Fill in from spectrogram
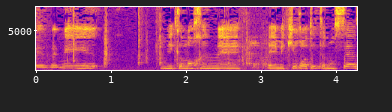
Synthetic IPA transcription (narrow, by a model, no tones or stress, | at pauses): vemi | mikamo̞χen | mekiʁo̞tetano̞se̞a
